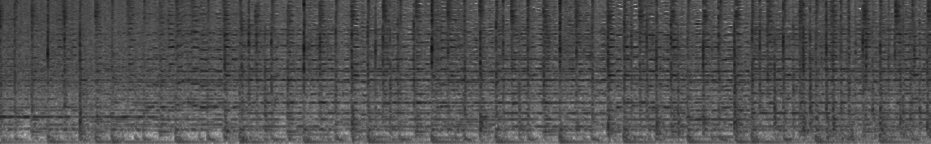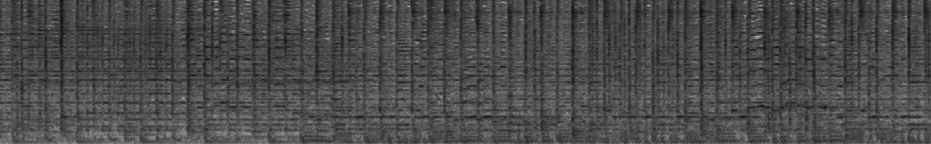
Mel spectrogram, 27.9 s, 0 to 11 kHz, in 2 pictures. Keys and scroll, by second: 1.7 super+j, 12.3 super+j.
